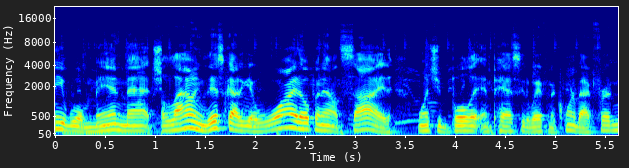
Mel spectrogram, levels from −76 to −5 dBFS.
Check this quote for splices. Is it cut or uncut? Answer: cut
